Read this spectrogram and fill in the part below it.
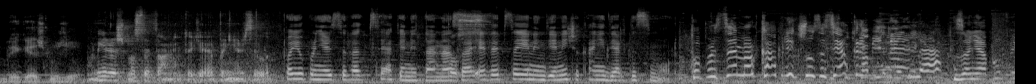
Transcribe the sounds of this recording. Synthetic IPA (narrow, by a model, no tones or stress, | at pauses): vḭkɛ̰ʃmə̰zṵmiɾəʃt̪mɔst̪ɛt̪ɔ̰nḭk̚t̪ɔd͡ʒa̰apəɾɲɛ̰ɾsḭlˠɛ̰pɔjupəɾɲɛɾzilˠak̚pə̥sɛakɛniθanat̪aɛðɛpəsɛjɛnind̪jɛnit͡ʃəkaɲəd̪jalt̪əsəmṵɾpɔpəɾsɛməɾkapɾikʃusɛsjamkɾimɛlazɔɲapɔ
